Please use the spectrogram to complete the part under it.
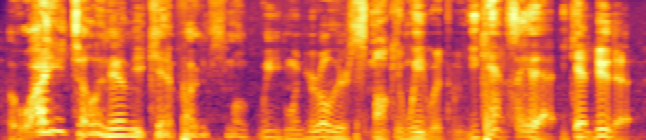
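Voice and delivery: high-voiced retold telling-off; pissed off. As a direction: imitate an angry partner telling someone off. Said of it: "Vanessa was pissed off".

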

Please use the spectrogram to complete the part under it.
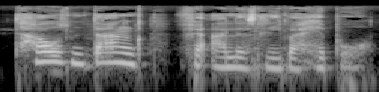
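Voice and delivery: plain reading voice

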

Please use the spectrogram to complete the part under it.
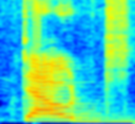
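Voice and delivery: Dowd with a hard final D; Dowd, its closing D sounded out; stressed final D. Shown as a demonstration. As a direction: land clearly on the last D of Dowd. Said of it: "with a D".

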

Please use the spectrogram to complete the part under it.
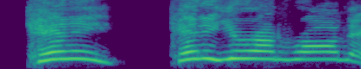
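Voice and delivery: very high, imitated excited phone message; excited callers. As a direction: squeal the news at a friend.

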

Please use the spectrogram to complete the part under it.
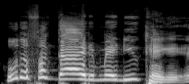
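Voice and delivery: high-pitched mock outrage; hammed-up, incredulous objection; mock indignation. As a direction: challenge an upstart in an exaggerated high voice. Acted indignant challenge to self-appointed leader.

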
